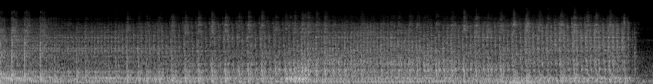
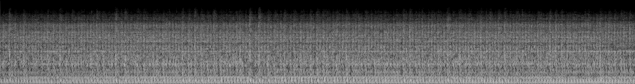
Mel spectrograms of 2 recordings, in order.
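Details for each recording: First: 2001 Honda CR80 two-stroke with stock exhaust, checked for a knocking noise: a rough, uneven burble that sags and nearly dies at the end. The idle is set too low, and the idle screw is then turned up by hand. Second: 2001 Honda CR80 two-stroke, previously knocking, just after adjusting the idle screw: fast, crisp idle holding steady and even with no knock heard; healthy soft idle.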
